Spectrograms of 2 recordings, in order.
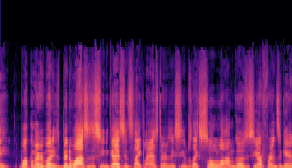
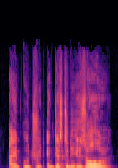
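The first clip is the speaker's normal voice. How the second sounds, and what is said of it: Weird put-on accent. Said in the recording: “It's kind of a weird accent”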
